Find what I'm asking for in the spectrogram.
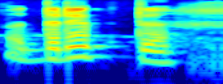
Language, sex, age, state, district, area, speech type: Maithili, male, 18-30, Bihar, Madhubani, rural, read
